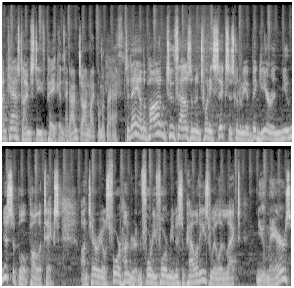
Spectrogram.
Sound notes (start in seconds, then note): none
